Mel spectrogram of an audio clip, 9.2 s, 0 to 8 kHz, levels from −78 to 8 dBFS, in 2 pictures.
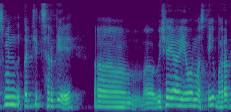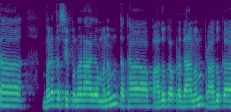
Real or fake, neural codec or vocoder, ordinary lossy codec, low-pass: fake; codec, 16 kHz, 4 kbps, X-Codec, HuBERT features, trained on general audio; AAC, 48 kbps; 7.2 kHz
